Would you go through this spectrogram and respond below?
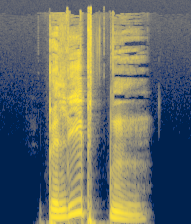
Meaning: inflection of beliebt: 1. strong genitive masculine/neuter singular 2. weak/mixed genitive/dative all-gender singular 3. strong/weak/mixed accusative masculine singular 4. strong dative plural
- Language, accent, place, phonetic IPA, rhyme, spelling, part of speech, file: German, Germany, Berlin, [bəˈliːptn̩], -iːptn̩, beliebten, adjective / verb, De-beliebten.ogg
